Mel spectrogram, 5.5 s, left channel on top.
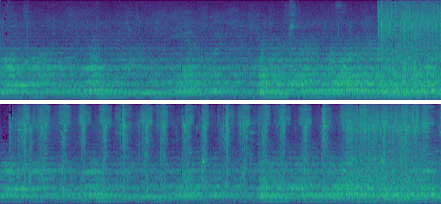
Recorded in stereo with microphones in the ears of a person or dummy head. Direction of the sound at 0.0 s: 25° left (ahead or behind).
